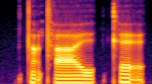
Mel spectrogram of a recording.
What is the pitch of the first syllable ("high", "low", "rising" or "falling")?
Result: falling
